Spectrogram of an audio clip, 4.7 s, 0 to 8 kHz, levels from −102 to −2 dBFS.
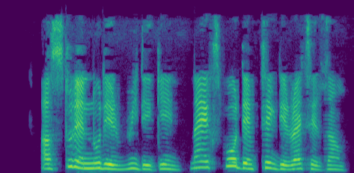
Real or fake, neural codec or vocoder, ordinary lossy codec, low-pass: real; none; AAC, 32 kbps; 7.2 kHz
